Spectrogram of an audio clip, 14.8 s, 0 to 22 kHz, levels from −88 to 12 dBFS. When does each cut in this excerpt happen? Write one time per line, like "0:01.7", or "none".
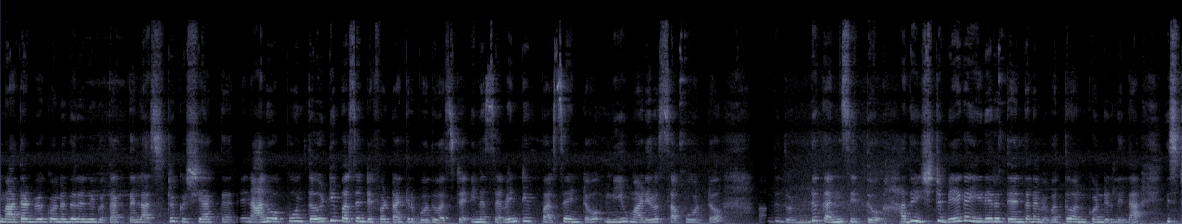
0:03.2
0:09.7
